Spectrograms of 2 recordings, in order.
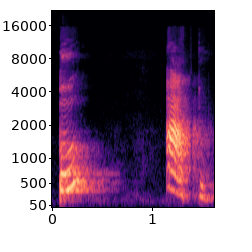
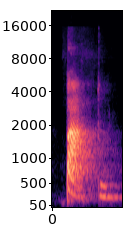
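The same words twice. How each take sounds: First: "P", long pause, then "ato"; segmented sounds. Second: Said in the usual way. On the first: Shown as a demonstration. Teacher quizzing on a sound game, "P" and "ato" separated. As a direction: sound out a bare "P", leave a gap, add "ato". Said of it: "Vamos fazer um jogo". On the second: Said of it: "que nome de um animal eu formo?".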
